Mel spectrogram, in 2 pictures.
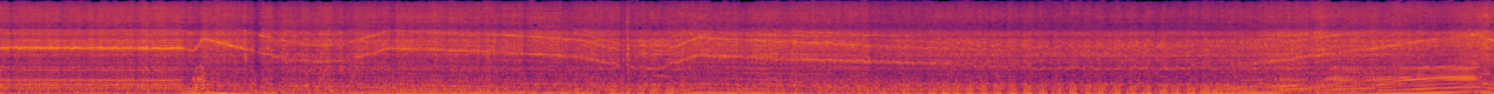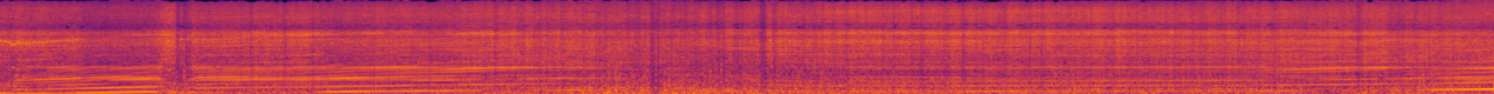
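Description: Sport motorcycle engine under way, its pitch falling and rising with the throttle and gear changes, climbing hard in a strong acceleration about halfway through, then holding steadier before rising again near the end. Heavy wind noise on the microphone through the first half.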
